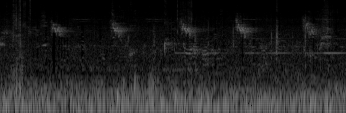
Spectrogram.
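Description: A bird calling faintly over a low steady rumble of outdoor background noise. Its call is a short falling chirp, repeated about once a second.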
